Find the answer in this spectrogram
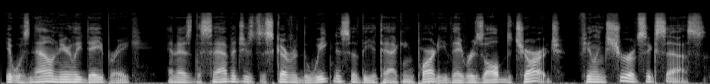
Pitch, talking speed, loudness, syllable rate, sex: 110 Hz, 205 wpm, -17 LUFS, 6.0 syllables/s, male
